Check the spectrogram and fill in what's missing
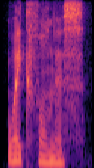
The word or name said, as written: wakefulness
